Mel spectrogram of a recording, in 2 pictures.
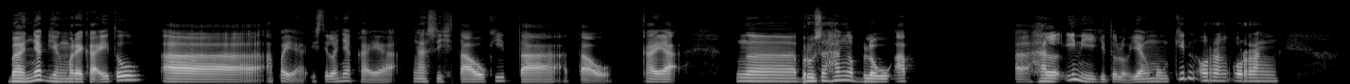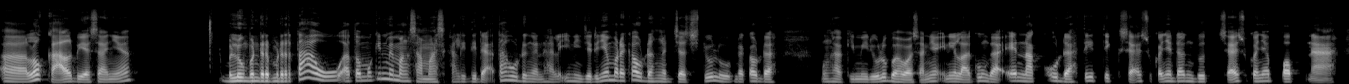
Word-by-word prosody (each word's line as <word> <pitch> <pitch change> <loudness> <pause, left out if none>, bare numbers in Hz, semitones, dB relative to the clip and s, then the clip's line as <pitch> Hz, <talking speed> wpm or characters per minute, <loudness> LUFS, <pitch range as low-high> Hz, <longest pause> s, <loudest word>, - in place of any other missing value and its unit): banyak 150 +9 +6
yang 135 -2 -2
mereka 130 -2 +4
itu, 195 +11 +1 0.2
eee, 120 - +5
apa - - -6
ya, - - -2
Istilahnya 145 +5 -5
kayak, 110 0 -4 0.2
ngasih 135 -1 -5
tau 115 -1 +4
kita 115 -8 -1 0.2
atau - - -1 0.3
kayak, 125 -1 +4 0.6
nge 155 -1 +3 0.4
berusaha 165 +3 +1
ngeblow 140 -9 +1
up, 150 0 -2 1.0
eee, - - -2
hal 145 -1 +4
ini, 160 - -2
gitu 125 -1 -7
loh. 105 - -6
Yang 125 +1 0
mungkin 265 - -7
orang-orang, 160 - -1 0.8
eee, 135 -4 +2
lokal 135 - +5
biasanya 125 - 0 0.9
belum 160 +2 +4
bener-bener 155 -1 +5
tahu, 240 -8 +3
atau 155 +2 0
mungkin 190 +8 -7
memang 190 -8 0
sama 125 -2 -3
sekali 125 +2 -10
tidak 130 - -3
tahu 190 +1 -2
dengan 130 -5 -5
hal 120 -1 -9
ini. 150 -1 -9
Jadinya 130 +8 -1
mereka 185 +2 +3
udah 145 - -2
ngejudge 125 0 -3
dulu. 160 -6 -2
Mereka 130 +4 0
udah 120 -3 0 0.5
menghakimi 125 -1 -6
dulu, 130 +7 0
bahwasanya 125 +6 +1
ini 135 +1 -3
lagu 125 +9 0
nggak 145 - +1
enakm 145 -4 +1
udah 130 -7 +1
titik. 165 -4 -7
Saya 150 - -2
sukanya 155 0 -3
dangdut, 140 -3 -2
saya - - +3
sukanya 155 +1 -3
pop. 130 -4 +1
Nah, - - +1
140 Hz, 145 wpm, -25 LUFS, 125-165 Hz, 1.0 s, banyak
